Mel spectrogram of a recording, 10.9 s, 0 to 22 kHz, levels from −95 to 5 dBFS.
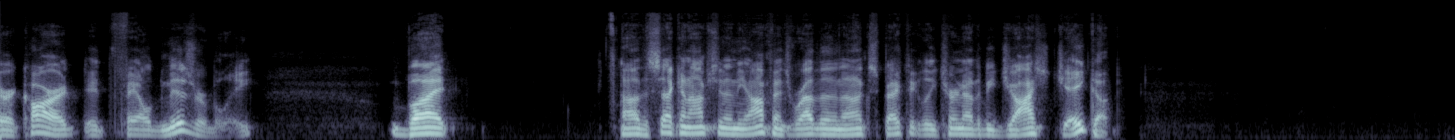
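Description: Speech with two bursts of packet loss close together, at 8.29 to 8.37 s and 8.39 to 8.56 s. Each gap is filled with a held, fading continuation, and the second falls to about 110 ms of silence before the speech resumes further on. That fill and the skip mark them apart from a plain dropout.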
